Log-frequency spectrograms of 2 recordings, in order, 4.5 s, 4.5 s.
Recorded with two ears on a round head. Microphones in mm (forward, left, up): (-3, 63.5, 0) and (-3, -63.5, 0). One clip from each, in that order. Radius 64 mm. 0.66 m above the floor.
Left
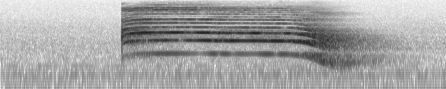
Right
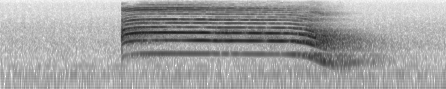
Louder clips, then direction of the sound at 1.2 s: Right 3 dB; 20° right (ahead or behind).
